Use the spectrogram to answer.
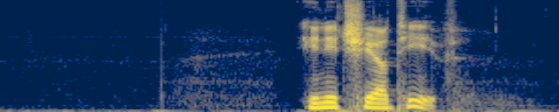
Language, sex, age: Norwegian, male, 55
